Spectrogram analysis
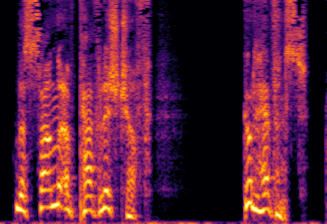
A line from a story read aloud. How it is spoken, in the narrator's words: cried Mushkin, extremely disconcerted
